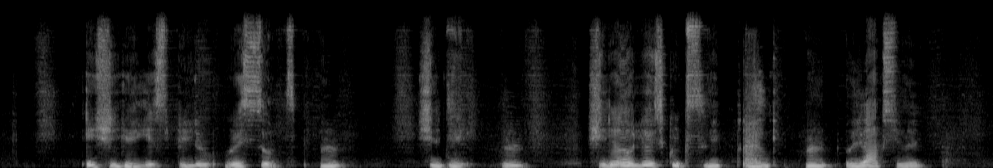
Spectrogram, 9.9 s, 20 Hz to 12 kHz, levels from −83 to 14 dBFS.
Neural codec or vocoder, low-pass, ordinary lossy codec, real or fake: codec, 44.1 kHz, 1.7 kbps, Pupu-Codec; 10.8 kHz; none; fake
